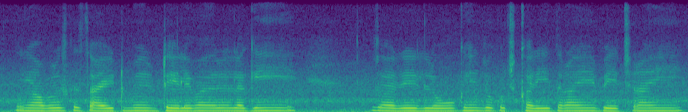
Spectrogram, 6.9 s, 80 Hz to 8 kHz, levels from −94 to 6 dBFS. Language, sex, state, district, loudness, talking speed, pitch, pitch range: Hindi, male, Bihar, Gaya, -15 LUFS, 175 wpm, 195 Hz, 190-200 Hz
